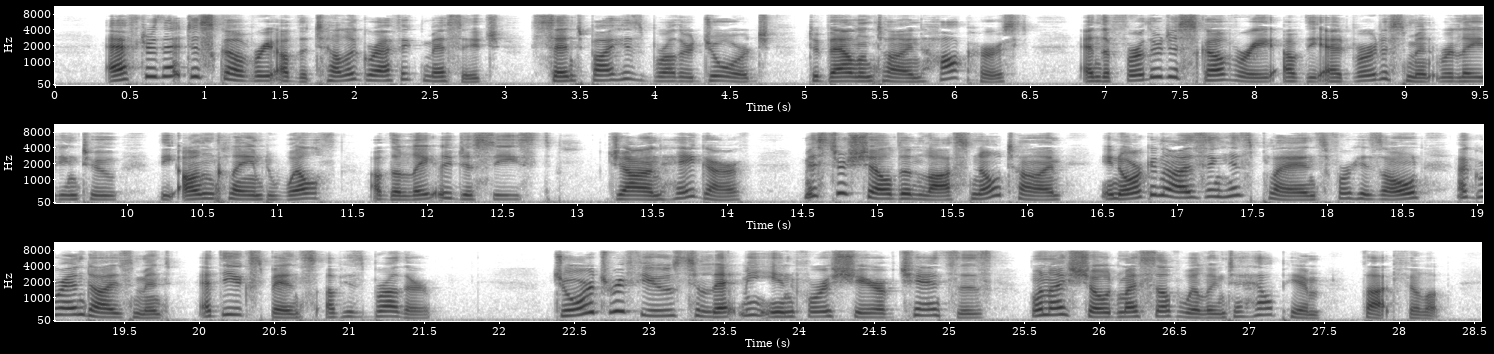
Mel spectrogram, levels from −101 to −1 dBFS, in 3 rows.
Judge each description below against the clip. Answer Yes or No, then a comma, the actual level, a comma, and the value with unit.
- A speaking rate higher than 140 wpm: Yes, average, 155 wpm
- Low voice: No, high, 190 Hz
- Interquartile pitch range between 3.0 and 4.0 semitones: No, wide, 5.4 semitones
